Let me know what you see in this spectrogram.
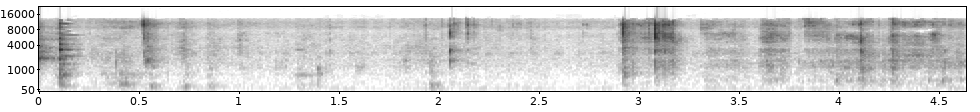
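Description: Close-miked eating sounds: a spoon clicks on the plate at the start, then wet chewing and mouth clicks over a soft mouthful of potato-carrot mash and cutlet. The chewing turns denser about three seconds in.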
